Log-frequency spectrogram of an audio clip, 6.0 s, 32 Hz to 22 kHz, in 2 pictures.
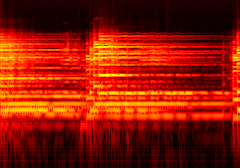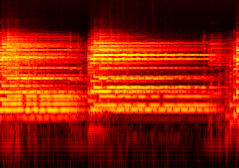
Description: Gretsch Guit 80 C, Loops n Lines, 80bpm

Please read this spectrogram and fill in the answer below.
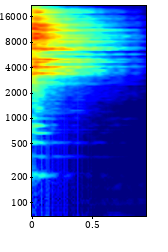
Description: Tambour; EMU Orbit-3

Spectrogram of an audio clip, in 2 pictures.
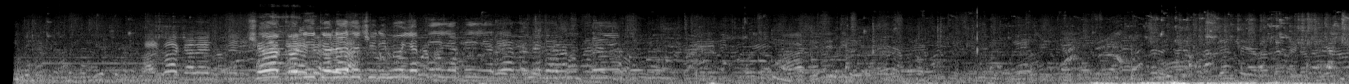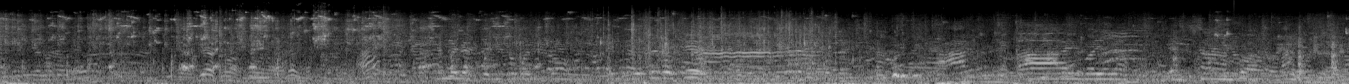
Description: Salsa Picante; Masterbits; World Zone VOL-3

